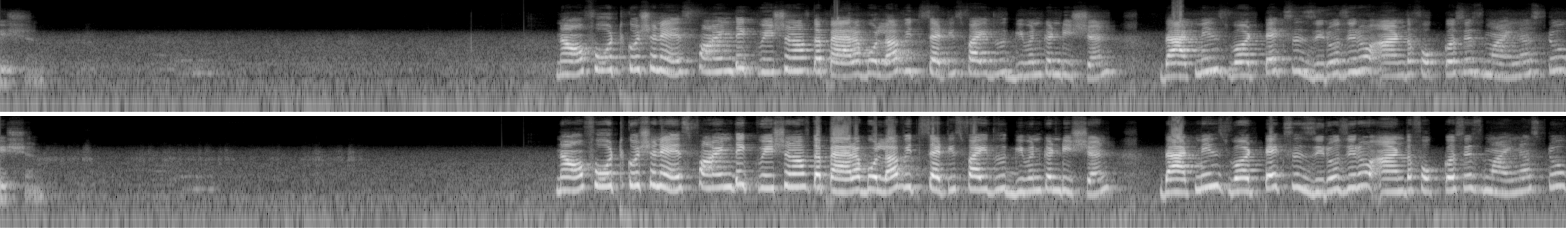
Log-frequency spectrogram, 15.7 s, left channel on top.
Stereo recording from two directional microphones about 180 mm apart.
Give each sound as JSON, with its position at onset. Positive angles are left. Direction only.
{"t": 5.5, "sound": "a woman's voice", "side_deg": -45}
